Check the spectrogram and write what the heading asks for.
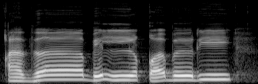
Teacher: काफ को बारीक नहीं करेंगे। क़ब्री, बा पे जज़म आ गई है तो ये कलकला है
